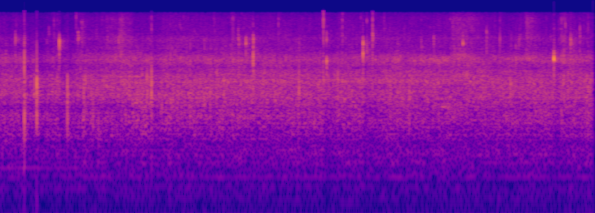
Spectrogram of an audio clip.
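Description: Sweet corn pakoda batter frying in hot oil: a steady sizzle with scattered crackles and pops as small balls of batter are dropped in, the pops more frequent in the first second or so.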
